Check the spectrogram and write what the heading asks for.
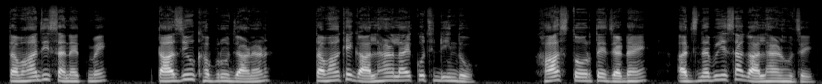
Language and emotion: Sindhi, neutral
